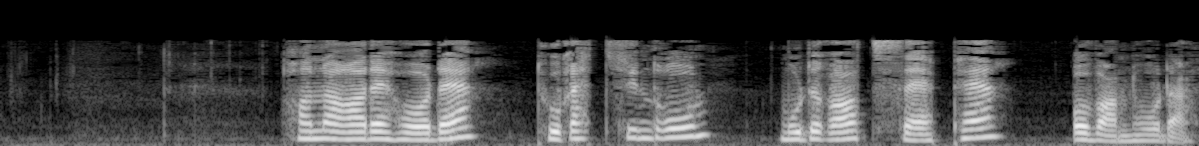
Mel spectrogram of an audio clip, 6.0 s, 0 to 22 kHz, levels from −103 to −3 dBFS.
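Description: From start to finish the speech is band-limited. Nothing sits above about 6.9 kHz, so it sounds dull and muffled. Sibilants come out smeared and fizzy. Sustained sounds warble. The damage is plainly audible. This points to AAC compression, likely AAC-LC at a low bitrate, around 24 kbps. With so few bits, the encoder drops the top of the spectrum. It then quantises the remaining frequency lines coarsely, leaving gaps that shimmer.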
